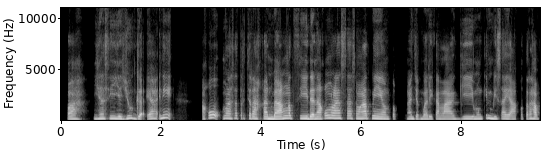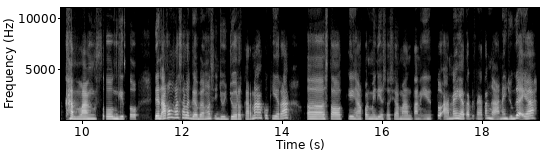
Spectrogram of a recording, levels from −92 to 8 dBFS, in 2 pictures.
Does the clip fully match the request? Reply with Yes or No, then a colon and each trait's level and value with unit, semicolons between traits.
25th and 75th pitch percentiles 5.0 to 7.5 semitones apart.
No: average, 2.8 semitones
